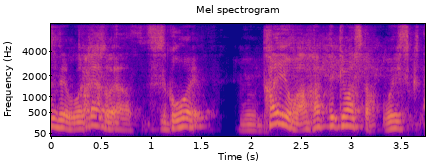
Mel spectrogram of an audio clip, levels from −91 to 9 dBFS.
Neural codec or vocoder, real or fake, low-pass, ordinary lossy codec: codec, 16 kHz, 4.8 kbps, FACodec; fake; none; none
